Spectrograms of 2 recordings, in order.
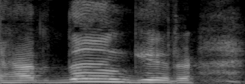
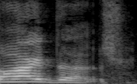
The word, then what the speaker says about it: Hardanger: nome de hardanger né que a pronúncia correta é hardanger e a gente né a brasileira porque a língua já não enrola tanto então virou hardanger e você pode bordar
